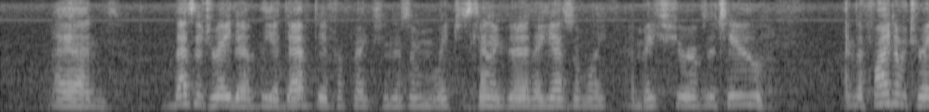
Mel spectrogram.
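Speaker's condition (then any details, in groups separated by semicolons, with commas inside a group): Spinal muscular atrophy; tongue constantly vibrating since infancy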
